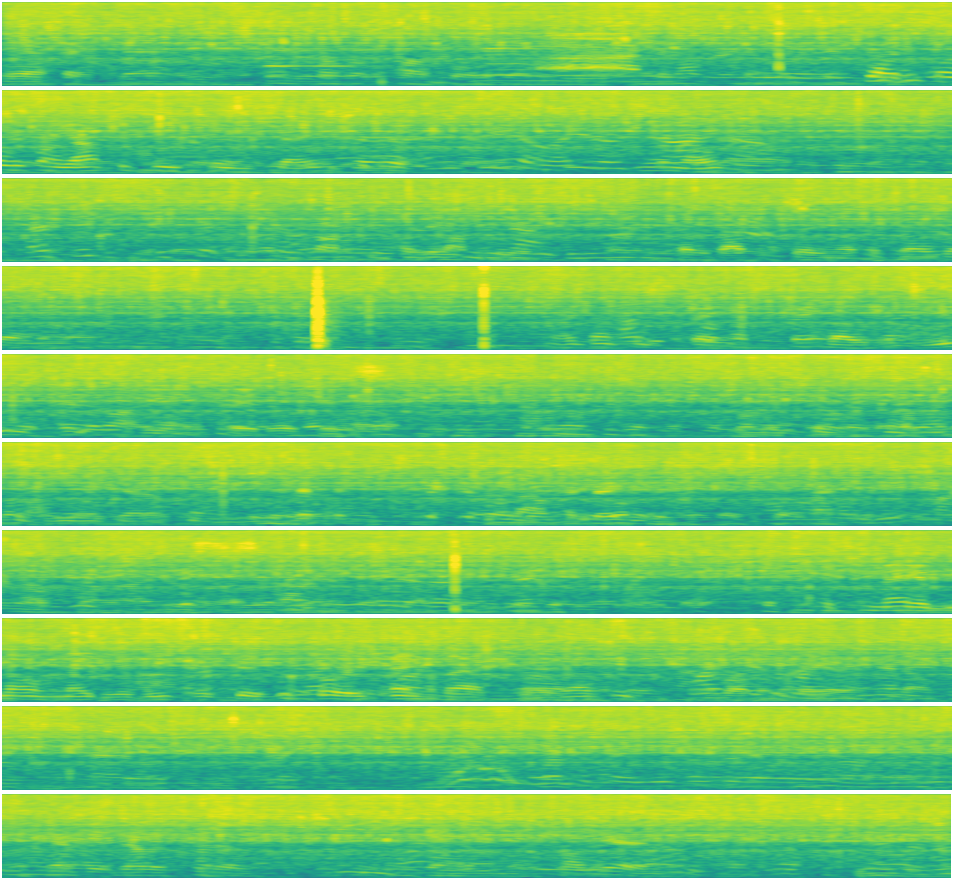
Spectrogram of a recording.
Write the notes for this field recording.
Meat sizzling on the fire, chatter around the fire.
